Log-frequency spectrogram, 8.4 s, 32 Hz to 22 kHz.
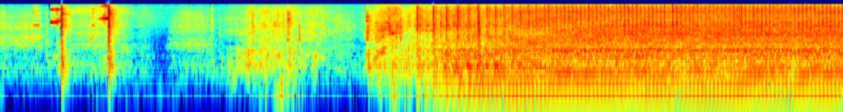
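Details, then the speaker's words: Murray MP 450 lawn mower with flathead Briggs engine, weak primer, run on homemade ethanol-free fuel; after some clatter it fires and settles into a steady, even single-cylinder putter, running cleanly, needing only a service. "actually runs so that one a bit of a service"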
